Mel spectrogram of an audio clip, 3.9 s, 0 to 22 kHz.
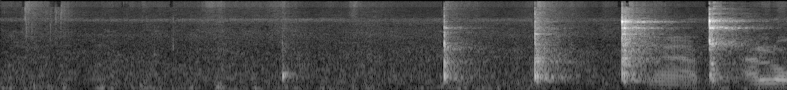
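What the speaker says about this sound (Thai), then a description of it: "ตอกลูกสูบนะครับ" Several sharp knocks of wood tapping a seized, rusted piston down into the cylinder of a Honda GX160 engine strike at uneven intervals, growing louder toward the end, over a quiet background murmur.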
